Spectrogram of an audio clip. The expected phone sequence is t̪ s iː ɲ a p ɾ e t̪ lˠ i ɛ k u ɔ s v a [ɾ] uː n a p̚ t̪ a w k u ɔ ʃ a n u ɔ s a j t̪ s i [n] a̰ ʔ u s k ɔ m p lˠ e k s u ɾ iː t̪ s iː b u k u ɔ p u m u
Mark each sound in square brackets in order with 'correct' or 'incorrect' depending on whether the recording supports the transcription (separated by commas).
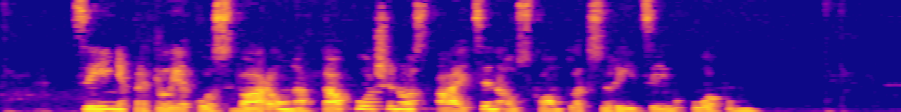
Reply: correct, correct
